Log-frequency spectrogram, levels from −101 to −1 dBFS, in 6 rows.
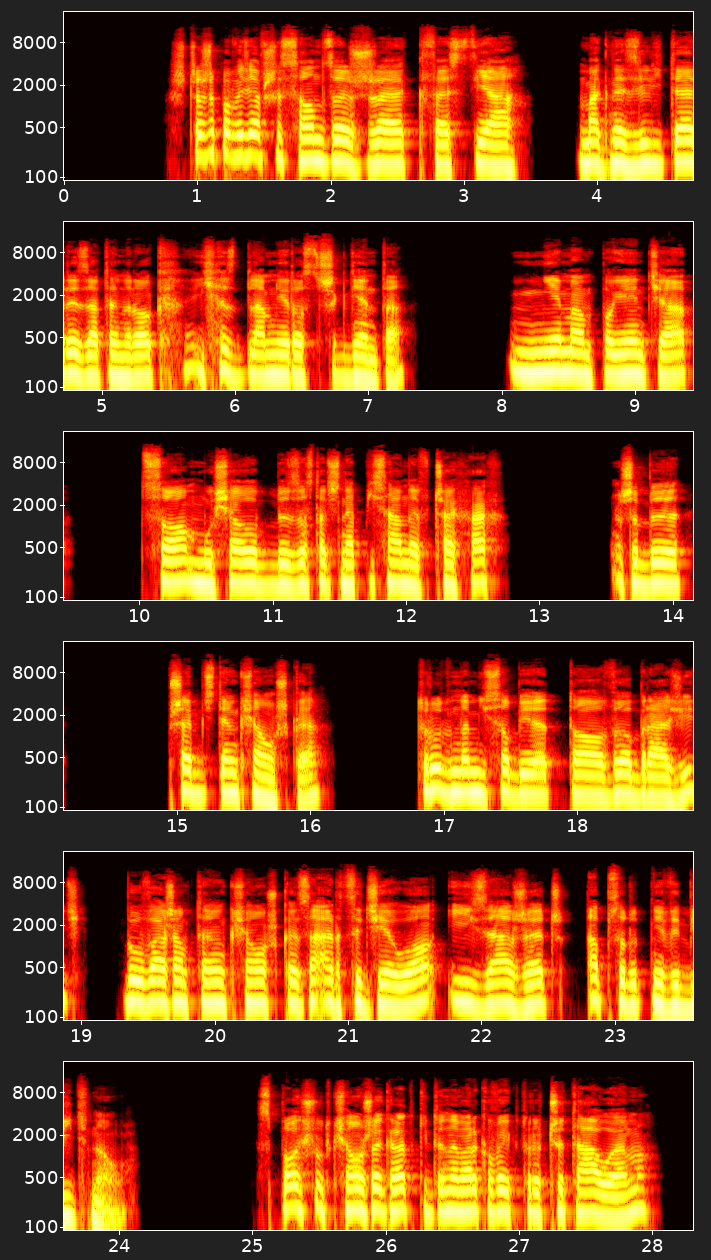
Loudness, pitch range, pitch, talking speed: -16 LUFS, 145-165 Hz, 155 Hz, 105 wpm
